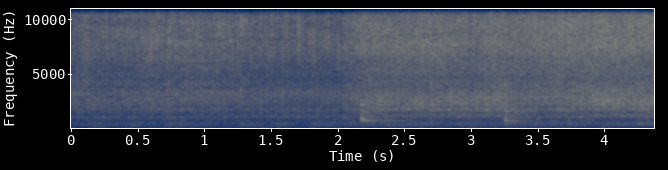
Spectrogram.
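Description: Tomatoes, onions and spice paste sizzling in oil in an aluminium pressure cooker. From about two seconds in, a wooden spatula stirs the mix, knocking the pot so it gives a couple of short metallic rings.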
